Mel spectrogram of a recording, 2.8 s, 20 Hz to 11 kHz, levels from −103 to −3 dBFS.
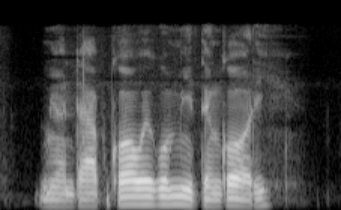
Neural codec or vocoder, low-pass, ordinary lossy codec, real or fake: none; 7.2 kHz; none; real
